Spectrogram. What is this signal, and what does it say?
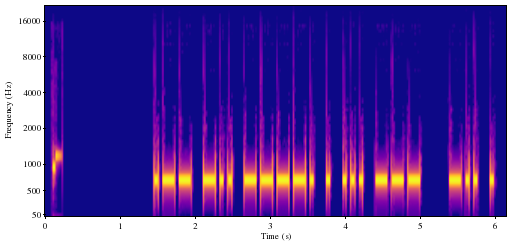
Morse code, heard as a keyed tone, about 22 wpm, 700 Hz. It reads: WD9ESO DE
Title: USA Callsign DE Callsign 22wpm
